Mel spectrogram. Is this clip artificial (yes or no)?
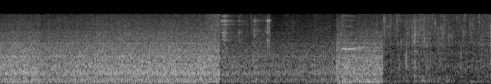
no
